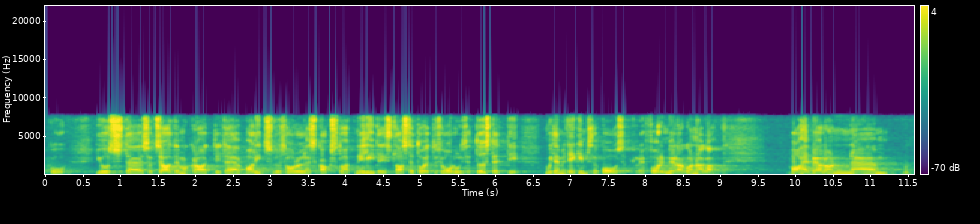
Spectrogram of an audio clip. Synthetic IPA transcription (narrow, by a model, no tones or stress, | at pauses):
ku | just̪so̞t̪ʲsiɑːld̪e̞mo̞krɑːt̪ːˑid̪̥e̞vɑlʲit̪suse̞so̞lːe̞skɑkst̪uɦɑt̪ːˑne̞lʲid̪e̞jst̪lɑst̪e̞t̪o̞e̞t̪ːˑuseo̞luliset̪ːɤst̪e̞t̪ːi | mujd̪e̞me̞t̪e̞ɡ̥imesed̪̥ɑko̞ːsre̞̰fo̞rmieɾɑko̞nːɑɡ̥ɑ | vɑɦe̞pe̞ɑlo̞n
